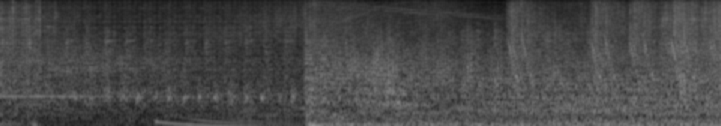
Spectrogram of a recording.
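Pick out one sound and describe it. A spaceship engine surges into a loud, deep roar.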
